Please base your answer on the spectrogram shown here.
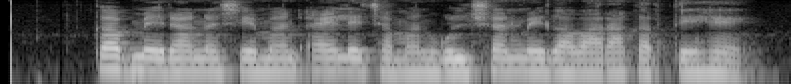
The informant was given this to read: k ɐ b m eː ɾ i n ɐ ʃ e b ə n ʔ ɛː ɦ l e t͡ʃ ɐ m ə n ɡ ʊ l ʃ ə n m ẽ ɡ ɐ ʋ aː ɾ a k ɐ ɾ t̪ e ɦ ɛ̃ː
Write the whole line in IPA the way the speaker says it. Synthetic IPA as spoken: k ɐ b m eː ɾ a n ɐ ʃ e m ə n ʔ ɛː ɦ l e t͡ʃ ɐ m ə n ɡ ʊ l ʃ ə n m ẽ ɡ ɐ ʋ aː ɾ a k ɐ ɾ t̪ e ɦ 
